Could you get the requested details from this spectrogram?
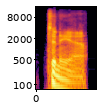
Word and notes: tinea: British English

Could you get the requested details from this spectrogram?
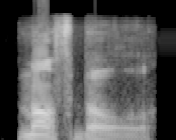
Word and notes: mothball: British English

